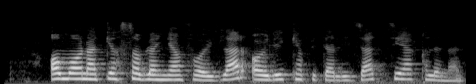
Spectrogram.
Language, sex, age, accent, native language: Uzbek, female, under 19, Qashqadaryo, Uzbek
